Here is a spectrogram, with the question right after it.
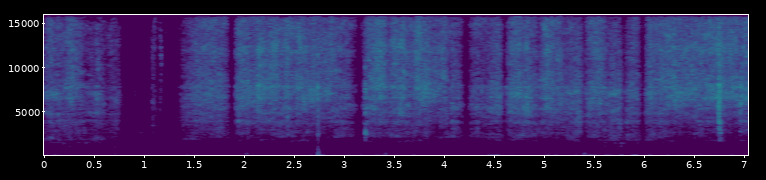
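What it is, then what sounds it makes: Paper sheet rubbed on a linoleum block. A sheet of printing paper lies flat on an inked linoleum block while palms and fingertips steadily rub and burnish it. The sound is a quiet, continuous rubbing and soft papery swishing, mostly low in tone with a faint bright hiss and occasional light brushing strokes throughout.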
